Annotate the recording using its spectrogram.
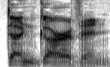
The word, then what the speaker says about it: Dungarvan: Dungarvan? Dungarvan. Dungarvan. Barbarian. Yeah. Yeah. I'm sorry. It's okay. Dungarvan. Sorry. Got a lot to prove. I guess here I don't care about the Irish. Yeah, Dungarvan.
